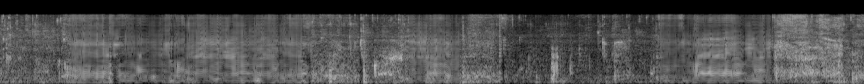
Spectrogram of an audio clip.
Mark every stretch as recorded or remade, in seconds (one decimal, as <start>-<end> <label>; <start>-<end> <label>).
0.0-0.7 recorded; 0.7-3.1 remade; 3.1-4.1 recorded; 4.1-4.6 remade; 4.6-6.6 recorded; 6.6-7.7 remade; 7.7-8.6 recorded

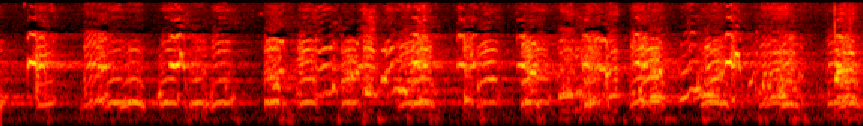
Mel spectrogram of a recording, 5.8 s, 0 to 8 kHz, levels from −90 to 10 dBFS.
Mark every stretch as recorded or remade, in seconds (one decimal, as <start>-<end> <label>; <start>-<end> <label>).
0.0-0.6 recorded; 0.6-4.1 remade; 4.1-5.1 recorded; 5.1-5.8 remade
